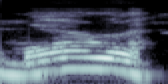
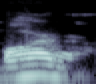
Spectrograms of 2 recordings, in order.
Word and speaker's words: Morrow: Bowen is pronounced Bow. Oh, Morrow. Josh Morrow. Oh, okay. Thank you, Jonathan. Morrow.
